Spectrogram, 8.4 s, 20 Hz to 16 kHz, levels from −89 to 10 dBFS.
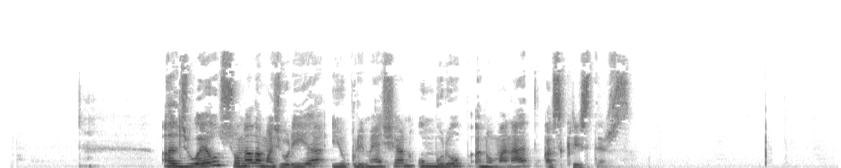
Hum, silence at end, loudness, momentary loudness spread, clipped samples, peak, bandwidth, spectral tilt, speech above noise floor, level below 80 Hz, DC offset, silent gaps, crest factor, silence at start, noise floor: none; 2.15 s; -22 LUFS; 13 LU; under 0.1%; -4 dBFS; 11.5 kHz; -4.5 dB/octave; 55 dB; -74 dBFS; under 0.1%; none; 20 dB; 1.6 s; -77 dBFS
